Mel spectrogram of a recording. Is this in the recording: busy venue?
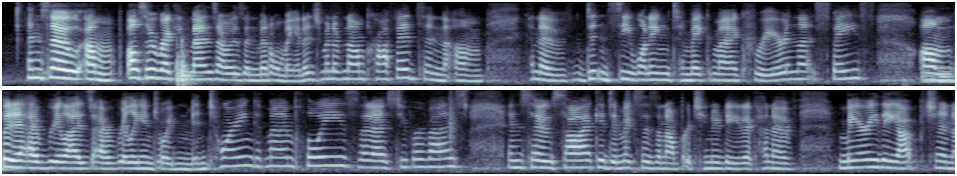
no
